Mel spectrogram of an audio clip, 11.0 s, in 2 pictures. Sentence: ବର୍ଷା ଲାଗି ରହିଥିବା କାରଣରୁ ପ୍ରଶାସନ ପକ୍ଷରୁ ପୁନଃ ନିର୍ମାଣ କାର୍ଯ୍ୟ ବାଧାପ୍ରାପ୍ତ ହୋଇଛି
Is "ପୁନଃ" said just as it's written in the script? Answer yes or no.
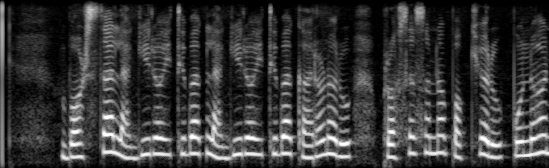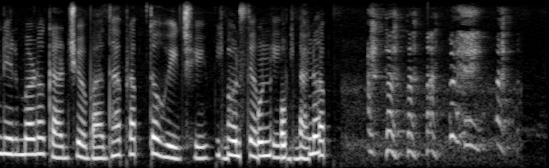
yes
